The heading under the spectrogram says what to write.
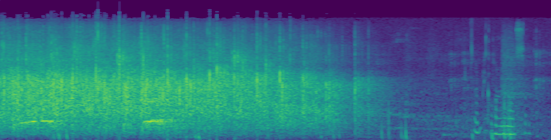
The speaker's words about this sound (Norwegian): Det synes jeg også vi skal gi en applaus for.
